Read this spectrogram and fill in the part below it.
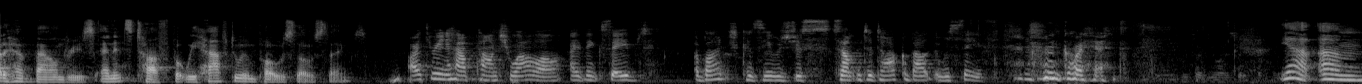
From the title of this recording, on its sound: Marriage Seminar Saturday panel discussion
